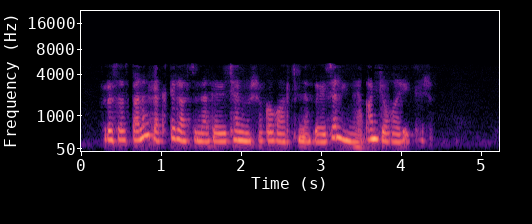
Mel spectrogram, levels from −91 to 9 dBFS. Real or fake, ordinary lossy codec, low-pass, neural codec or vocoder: fake; AAC, 24 kbps; 5.4 kHz; codec, 44.1 kHz, 2.6 kbps, DAC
